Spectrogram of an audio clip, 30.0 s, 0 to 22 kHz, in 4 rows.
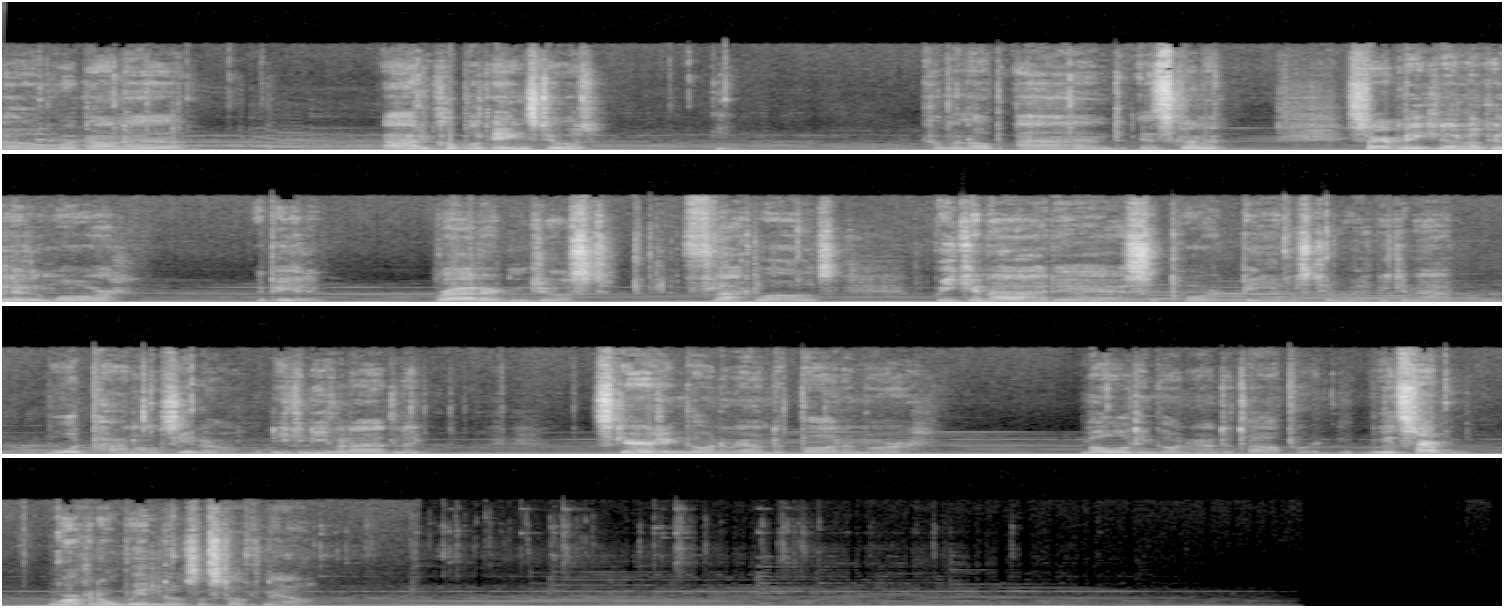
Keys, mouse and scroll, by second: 0.0 click, 0.2-2.3 middle drag, 2.3-2.9 scroll up 1, 2.9-6.8 shift+middle drag, 11.0-18.8 middle drag, 22.2-23.0 middle drag, 23.0-23.3 scroll down 2, 23.3-24.4 shift+middle drag.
